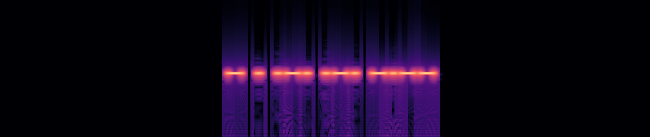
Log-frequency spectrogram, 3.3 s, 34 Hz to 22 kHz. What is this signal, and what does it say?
Morse code, heard as a keyed tone, about 48 wpm, 700 Hz. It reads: TERRY
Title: USA Common Names - 50wpm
